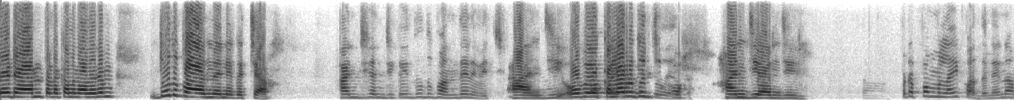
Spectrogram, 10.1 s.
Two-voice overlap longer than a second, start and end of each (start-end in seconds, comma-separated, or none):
5.1-6.8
